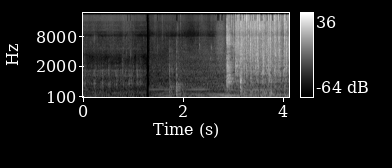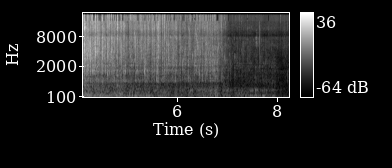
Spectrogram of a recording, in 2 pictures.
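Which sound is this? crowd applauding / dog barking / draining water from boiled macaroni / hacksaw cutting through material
draining water from boiled macaroni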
